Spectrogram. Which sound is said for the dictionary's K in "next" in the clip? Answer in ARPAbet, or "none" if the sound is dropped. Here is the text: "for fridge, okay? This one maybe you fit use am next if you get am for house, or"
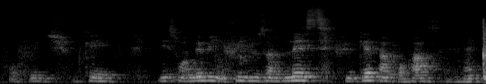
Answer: none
